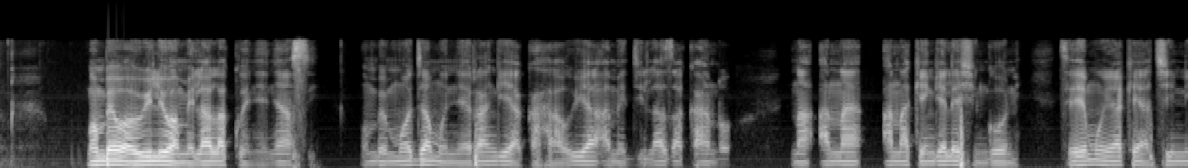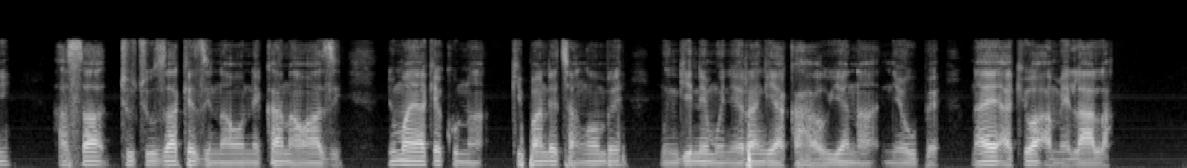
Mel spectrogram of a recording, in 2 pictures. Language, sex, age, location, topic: Swahili, male, 18-24, Kisumu, agriculture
